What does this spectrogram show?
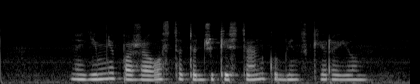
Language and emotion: Russian, neutral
